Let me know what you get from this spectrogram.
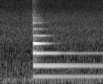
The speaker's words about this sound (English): I appreciate your enthusiasm on ringing the bell.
